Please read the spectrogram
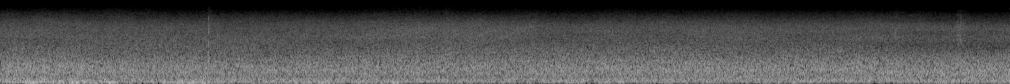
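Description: Steady, even rushing noise of sea surf breaking close by, mixed with wind on the microphone, with no let-up.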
